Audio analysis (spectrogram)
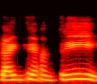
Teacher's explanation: దైత్య ఎక్కడైతే యా వస్తుందో అక్కడ మీకు చా వస్తుంది, చా రాకూడదు.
